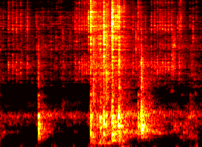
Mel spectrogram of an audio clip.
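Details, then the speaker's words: Bicycle rear derailleur after applying cable tension, shifting up the cassette: several crisp light clicks then quiet running; chain slotting cleanly into gears, well adjusted. "we're just going to shift up you can hear it's slotting into the gears pretty"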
